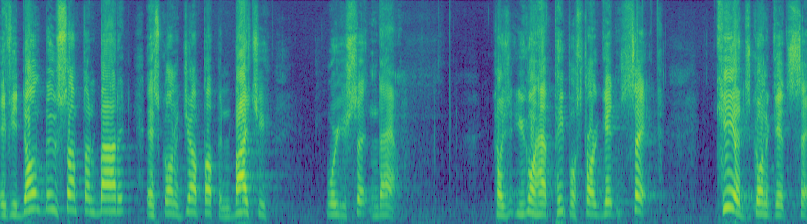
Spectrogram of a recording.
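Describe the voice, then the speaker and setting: The speaker goes at a moderate pace with long, frequent pauses. Pitch variation is ordinary. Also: man, high pitch for a man. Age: 70s. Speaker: public commenter. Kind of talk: public comment at council meeting. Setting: city council meeting.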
